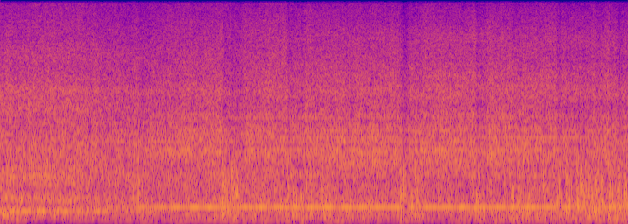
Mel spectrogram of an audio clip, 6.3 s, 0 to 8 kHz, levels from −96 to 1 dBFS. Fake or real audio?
real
